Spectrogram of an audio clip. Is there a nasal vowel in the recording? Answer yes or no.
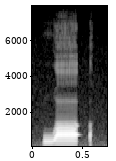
no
